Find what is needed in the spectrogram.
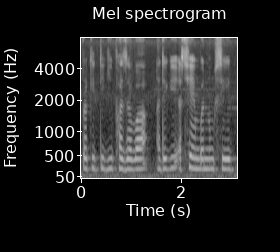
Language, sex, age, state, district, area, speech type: Manipuri, female, 30-45, Manipur, Imphal West, urban, spontaneous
